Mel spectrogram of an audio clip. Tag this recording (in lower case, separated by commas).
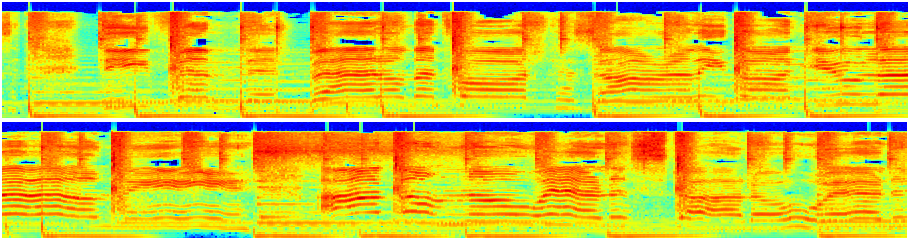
music, blues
